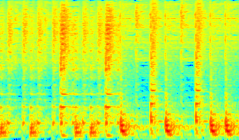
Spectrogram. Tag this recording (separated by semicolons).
amen; break; breakbeat; breakbeats; breaks; dnb; drum-loops; jungle; loops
